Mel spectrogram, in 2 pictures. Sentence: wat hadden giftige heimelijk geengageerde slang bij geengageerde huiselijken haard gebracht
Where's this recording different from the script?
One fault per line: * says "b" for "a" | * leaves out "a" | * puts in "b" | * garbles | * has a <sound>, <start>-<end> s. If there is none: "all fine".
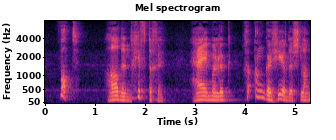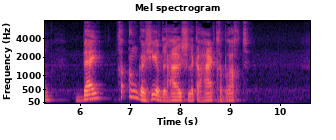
all fine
